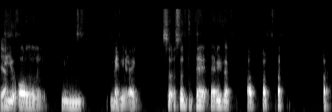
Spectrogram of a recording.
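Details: Man who stammers, in natural speech rather than voluntary stammering, with audible word repetitions; stuttering.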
